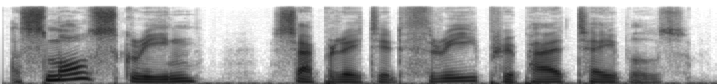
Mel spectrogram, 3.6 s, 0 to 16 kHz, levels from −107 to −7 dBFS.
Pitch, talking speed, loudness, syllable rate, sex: 120 Hz, 115 wpm, -19 LUFS, 4.3 syllables/s, male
